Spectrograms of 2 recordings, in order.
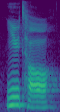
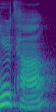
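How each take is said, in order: First: The word ends in an 'oh' vowel. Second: The word ends in a long 'ah' vowel. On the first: "with final O" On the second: "with long A at the end"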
